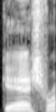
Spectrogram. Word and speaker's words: Gash: Gash rhymes with dash.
